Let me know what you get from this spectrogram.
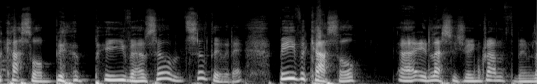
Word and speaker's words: Belvoir: but I was calling it Belvoir Castle, but what's it actually called? – Beaver Castle. – Beaver Castle. Now, I have no idea. It's spelt Belvoir, but it's pronounced Beaver,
